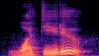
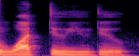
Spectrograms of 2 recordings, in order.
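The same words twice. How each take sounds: First: It is said very fast. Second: It is said slowly and carefully.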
